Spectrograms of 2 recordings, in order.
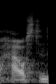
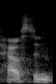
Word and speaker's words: Houston: about being how how houston street is pronounced houston but everybody else calls it houston street yes yeah new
